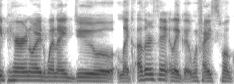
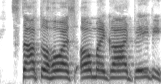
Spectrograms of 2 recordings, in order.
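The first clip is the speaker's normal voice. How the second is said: put-on Long Island psychic medium voice, slow and loud; 9 semitones higher, 6 dB louder than usual. Retelling a medium on a horse and carriage: imitating a Long Island medium. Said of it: "she was like".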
